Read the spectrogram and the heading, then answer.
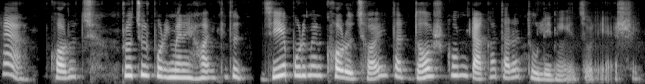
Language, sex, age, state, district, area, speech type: Bengali, female, 18-30, West Bengal, Dakshin Dinajpur, urban, spontaneous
